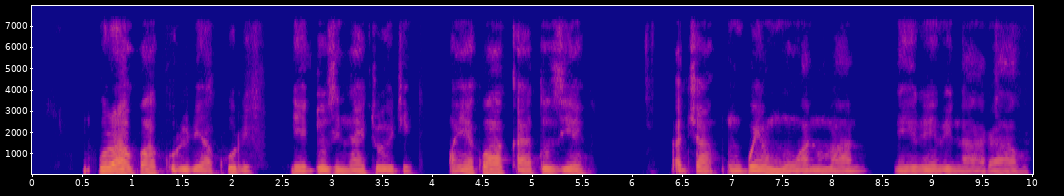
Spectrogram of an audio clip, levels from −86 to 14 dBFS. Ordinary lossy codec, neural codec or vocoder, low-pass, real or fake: none; codec, 16 kHz, 4 kbps, FreqCodec, smaller model; 7.2 kHz; fake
